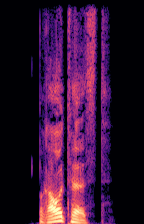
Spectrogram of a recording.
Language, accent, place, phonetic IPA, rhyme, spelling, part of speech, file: German, Germany, Berlin, [ˈbʁaʊ̯təst], -aʊ̯təst, brautest, verb, De-brautest.ogg
- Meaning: inflection of brauen: 1. second-person singular preterite 2. second-person singular subjunctive II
